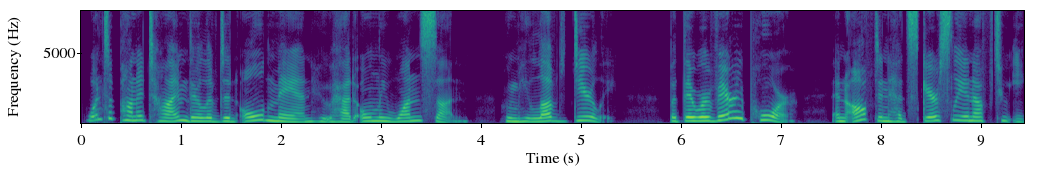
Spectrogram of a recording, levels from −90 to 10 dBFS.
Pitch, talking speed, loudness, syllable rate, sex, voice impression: 255 Hz, 190 wpm, -18 LUFS, 5.3 syllables/s, female, slightly feminine, young, tensed, slightly clear, slightly cute, slightly refreshing, friendly, slightly lively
